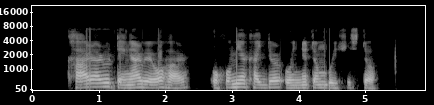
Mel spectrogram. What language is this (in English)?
Assamese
